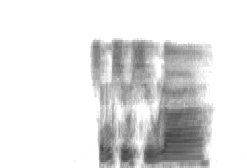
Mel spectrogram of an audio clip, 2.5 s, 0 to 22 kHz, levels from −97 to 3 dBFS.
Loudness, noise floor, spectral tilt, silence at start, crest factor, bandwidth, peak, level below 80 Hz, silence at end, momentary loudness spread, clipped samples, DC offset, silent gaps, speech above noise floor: -29 LUFS; under -90 dBFS; -2.5 dB/octave; 0.9 s; 20 dB; 8.4 kHz; -12 dBFS; -76 dBFS; 0.4 s; 11 LU; under 0.1%; under 0.1%; none; over 61 dB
